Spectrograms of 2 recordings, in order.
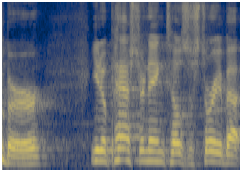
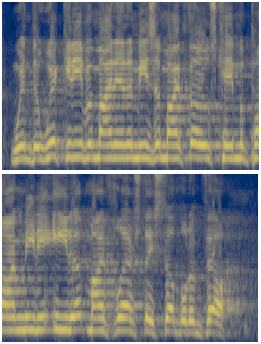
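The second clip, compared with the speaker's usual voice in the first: higher and louder scripture reading; psalm read aloud; 6 semitones higher, 4 dB louder than usual. Real, not acted. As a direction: proclaim the verse to the church.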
